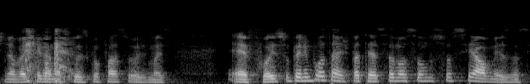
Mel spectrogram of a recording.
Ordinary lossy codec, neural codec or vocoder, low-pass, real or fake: MP3, 24 kbps; none; 5.4 kHz; real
